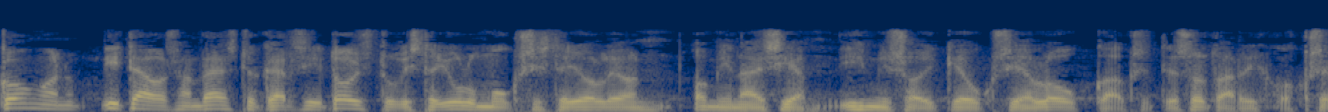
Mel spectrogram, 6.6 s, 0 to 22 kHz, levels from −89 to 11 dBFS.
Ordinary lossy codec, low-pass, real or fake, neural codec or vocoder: none; 7.2 kHz; real; none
